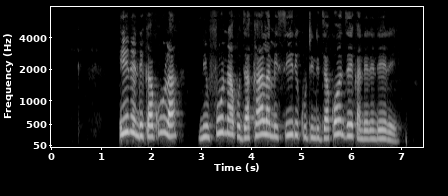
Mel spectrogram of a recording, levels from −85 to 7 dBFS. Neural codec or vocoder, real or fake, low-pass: none; real; 7.2 kHz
